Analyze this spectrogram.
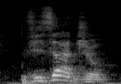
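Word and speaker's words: vizaĝo: Visaggio. – Visaggio. – Visaggio. – Visaggio. – Un visage. – Un visage, et cela s'écrit V-I-Z-A-G-chapeau-O, pour bien prononcer visaggio.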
